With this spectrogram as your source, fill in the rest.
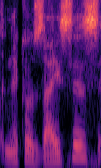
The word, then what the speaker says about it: Nicozisis: And it's easy to remember because it's Nikos and Isis, like the Greek or the Egyptian goddess.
